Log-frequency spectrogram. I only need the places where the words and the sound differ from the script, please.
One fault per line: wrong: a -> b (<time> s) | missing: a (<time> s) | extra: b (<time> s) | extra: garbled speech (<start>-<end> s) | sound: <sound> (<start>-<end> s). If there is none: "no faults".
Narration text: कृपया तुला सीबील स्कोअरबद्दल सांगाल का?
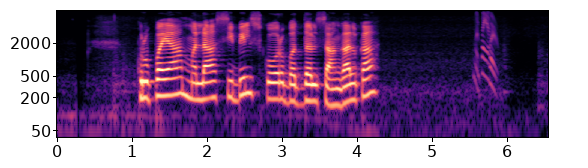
wrong: तुला -> मला (1.7 s)
sound: chirp (5.6-5.9 s)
